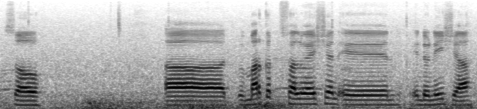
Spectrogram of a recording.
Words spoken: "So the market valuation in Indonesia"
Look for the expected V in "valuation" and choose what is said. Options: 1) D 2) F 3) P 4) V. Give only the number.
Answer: 2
